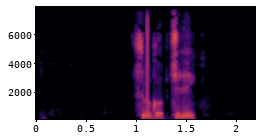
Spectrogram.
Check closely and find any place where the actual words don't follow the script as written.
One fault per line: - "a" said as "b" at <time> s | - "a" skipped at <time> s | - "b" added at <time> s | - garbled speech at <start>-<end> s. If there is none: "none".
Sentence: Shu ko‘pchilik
none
